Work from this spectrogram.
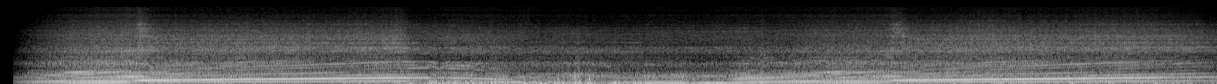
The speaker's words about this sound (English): Just listen. Here's a Porsche 911 without a turbo, what's called naturally aspirated.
